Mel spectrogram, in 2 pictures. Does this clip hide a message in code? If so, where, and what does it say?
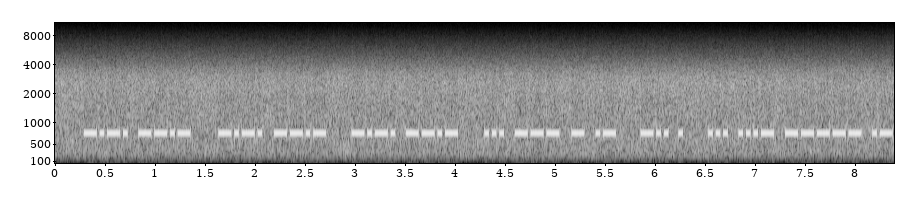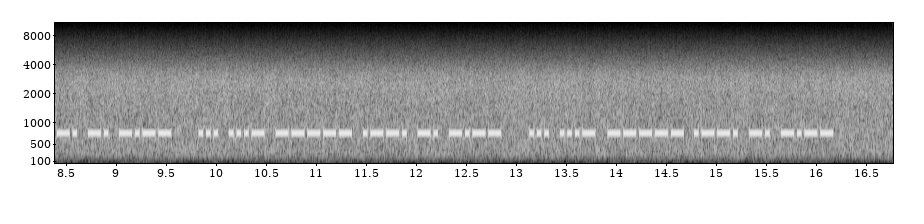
Yes: Morse code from 0.2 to 16.2 s, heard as a keyed tone, hand-sent with a paddle, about 32 wpm, 760 Hz, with radio static. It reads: CQ CQ CQ SOTA DE SV0PNY SV0PNY SV0PNY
